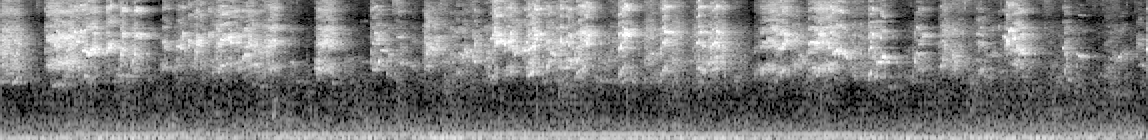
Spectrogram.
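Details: Lovebirds chirping while eating: a dense, continuous chatter of shrill, high squeaky chirps in rapid overlapping bursts throughout, over a steady low electrical hum.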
